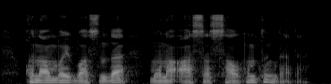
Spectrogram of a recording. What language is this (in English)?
Kazakh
